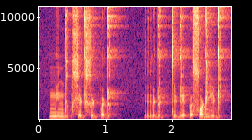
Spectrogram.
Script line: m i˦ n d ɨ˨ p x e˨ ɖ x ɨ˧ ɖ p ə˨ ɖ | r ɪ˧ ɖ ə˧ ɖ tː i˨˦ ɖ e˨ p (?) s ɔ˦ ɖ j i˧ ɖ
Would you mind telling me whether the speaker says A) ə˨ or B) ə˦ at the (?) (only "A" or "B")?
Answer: A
